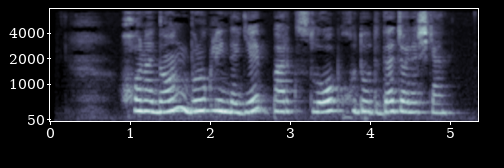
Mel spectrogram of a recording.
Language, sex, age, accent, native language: Uzbek, female, under 19, Toshkent shahri, Uzbek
